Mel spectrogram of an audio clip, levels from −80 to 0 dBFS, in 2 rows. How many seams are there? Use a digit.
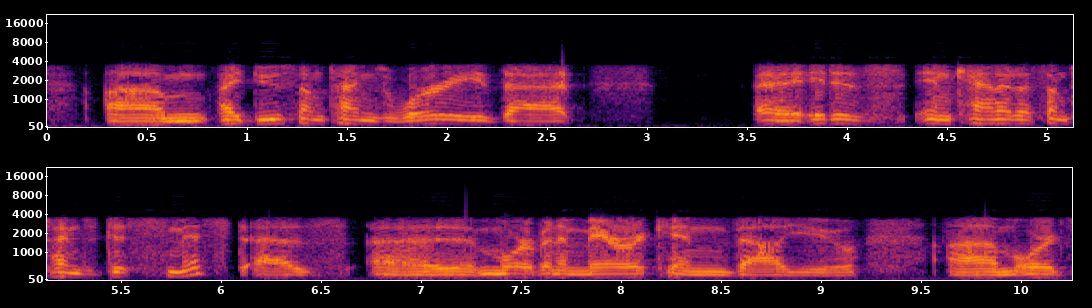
0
